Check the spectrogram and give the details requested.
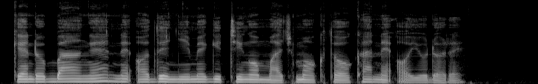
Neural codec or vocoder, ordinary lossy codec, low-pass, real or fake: none; none; none; real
